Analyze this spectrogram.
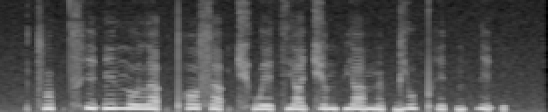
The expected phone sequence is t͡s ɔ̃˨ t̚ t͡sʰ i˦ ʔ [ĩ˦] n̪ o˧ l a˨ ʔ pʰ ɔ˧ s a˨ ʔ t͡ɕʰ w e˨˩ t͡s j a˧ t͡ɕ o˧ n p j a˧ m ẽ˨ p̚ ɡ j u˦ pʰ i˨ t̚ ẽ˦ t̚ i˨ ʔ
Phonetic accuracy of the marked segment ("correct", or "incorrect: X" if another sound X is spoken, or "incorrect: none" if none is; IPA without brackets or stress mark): correct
